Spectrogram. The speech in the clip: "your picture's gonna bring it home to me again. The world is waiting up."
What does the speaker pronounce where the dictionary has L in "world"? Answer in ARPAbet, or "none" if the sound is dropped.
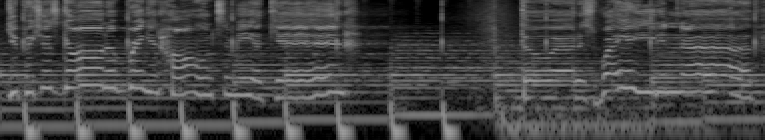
none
